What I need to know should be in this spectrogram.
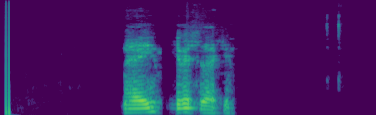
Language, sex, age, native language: Icelandic, male, 60-69, Icelandic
